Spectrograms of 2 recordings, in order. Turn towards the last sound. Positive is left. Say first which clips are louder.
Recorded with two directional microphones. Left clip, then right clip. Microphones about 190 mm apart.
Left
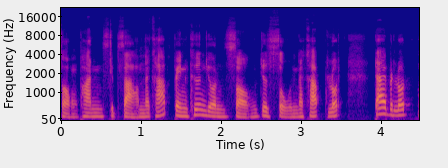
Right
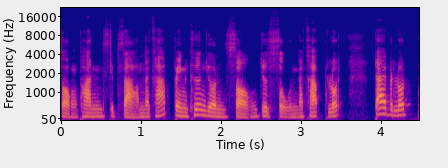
# right 4 dB
turn(degrees=5)  # may be behind; listen again after turning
